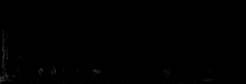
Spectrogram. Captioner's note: speaking faintly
